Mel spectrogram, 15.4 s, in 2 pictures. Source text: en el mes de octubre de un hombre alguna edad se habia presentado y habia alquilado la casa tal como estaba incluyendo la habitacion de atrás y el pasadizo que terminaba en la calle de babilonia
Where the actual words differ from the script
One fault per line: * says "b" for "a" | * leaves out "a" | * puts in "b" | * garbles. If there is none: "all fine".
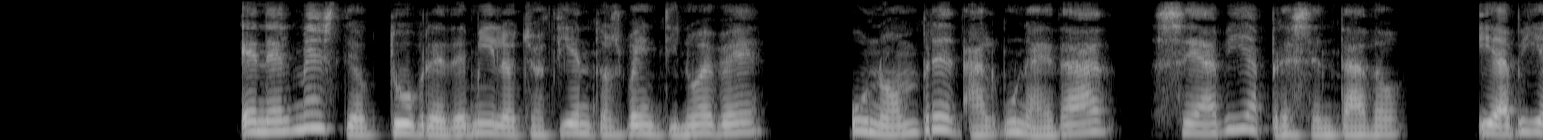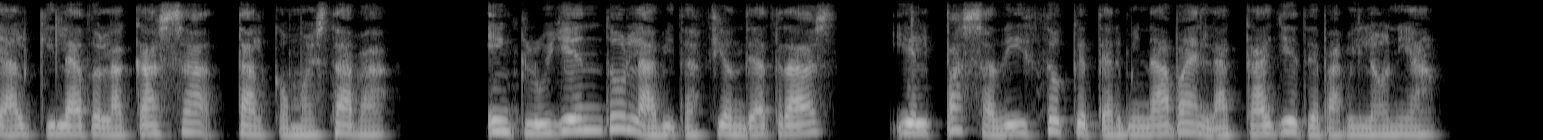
all fine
